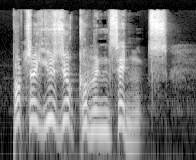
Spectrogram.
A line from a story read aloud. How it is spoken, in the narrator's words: snapped Professor McGonagall with an abrupt return to her usual manner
